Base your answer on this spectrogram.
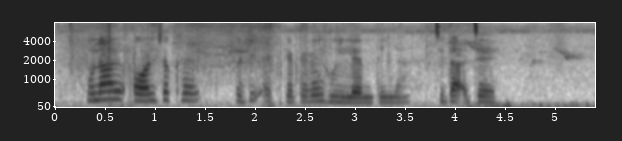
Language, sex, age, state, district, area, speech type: Santali, female, 45-60, West Bengal, Birbhum, rural, spontaneous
